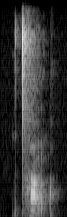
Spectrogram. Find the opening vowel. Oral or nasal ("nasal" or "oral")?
oral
